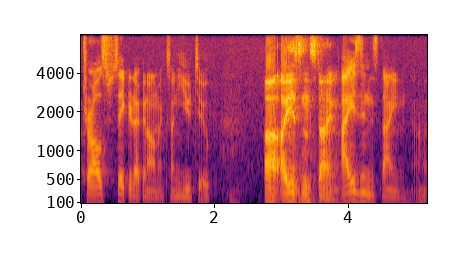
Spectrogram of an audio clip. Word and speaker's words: Eisenstein: I don't know how you pronounce his last name. Essenstein. Sacred Economics. Look up Charles Sacred Economics on YouTube. Eisenstein.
